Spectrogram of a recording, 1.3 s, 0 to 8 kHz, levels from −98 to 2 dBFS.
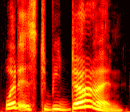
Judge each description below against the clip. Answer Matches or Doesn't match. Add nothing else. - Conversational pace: Doesn't match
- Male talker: Doesn't match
